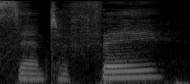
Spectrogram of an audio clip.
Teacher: We place the most stress on Fe. That's our primary stress.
